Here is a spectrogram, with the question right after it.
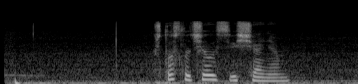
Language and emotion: Russian, neutral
